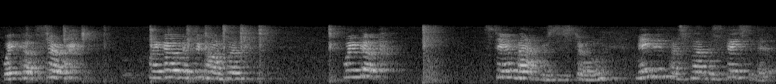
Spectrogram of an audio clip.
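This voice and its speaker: A woman's voice: high voice, unhurried, long pauses. A woman playing a wry, exasperated schoolteacher with theatrical delivery in a comic live radio play. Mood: alarmed. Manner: dry sarcasm, theatrical alarm. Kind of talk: comic old-time radio play acting. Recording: echoey hall from far off, dull, hissy.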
